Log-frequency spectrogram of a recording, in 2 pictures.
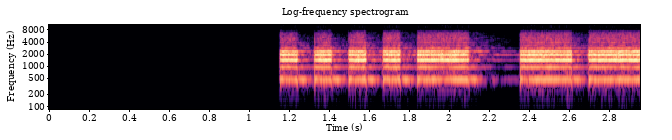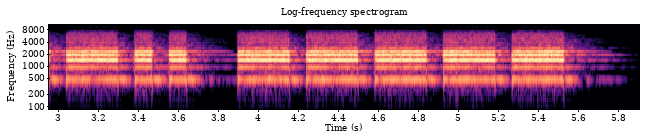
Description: Morse code, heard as a buzzer, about 14 wpm, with room echo. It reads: 480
